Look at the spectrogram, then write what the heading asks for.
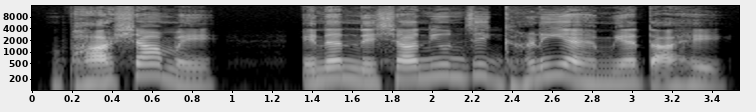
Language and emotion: Sindhi, neutral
